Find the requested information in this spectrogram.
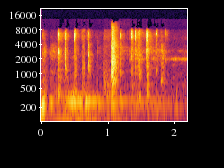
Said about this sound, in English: Kristen's typing away looking for meat names.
